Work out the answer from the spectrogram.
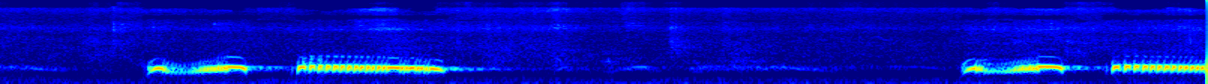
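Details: Spotted dove cooing made for luring and provoking decoy birds: a short rolling note and a long even coo, repeated twice with quiet gaps between.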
